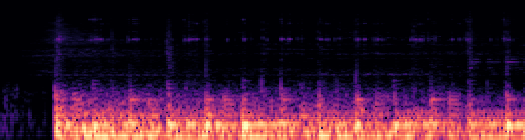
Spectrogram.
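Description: Motorcycle engine starting abruptly from near silence into a loud, close, low rumbling idle that throbs steadily without a break.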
